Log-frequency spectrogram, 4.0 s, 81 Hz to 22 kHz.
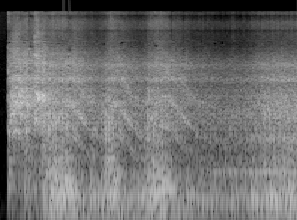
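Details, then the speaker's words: Honda ST1100 Pan European started with the red start button while its tip-over (fall) sensor is held upright during a sensor test: engine fires promptly and settles into a steady, even idle with no stumbling or knocks; healthy start. "je mets le Star bouton rouge je fais démarrer la moto"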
